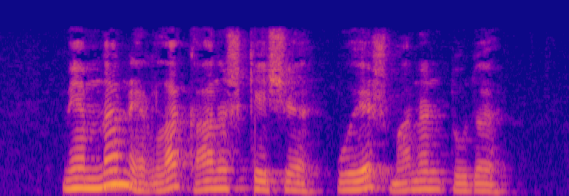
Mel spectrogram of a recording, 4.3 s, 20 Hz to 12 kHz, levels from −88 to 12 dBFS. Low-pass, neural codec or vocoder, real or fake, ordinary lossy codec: 7.2 kHz; none; real; MP3, 96 kbps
